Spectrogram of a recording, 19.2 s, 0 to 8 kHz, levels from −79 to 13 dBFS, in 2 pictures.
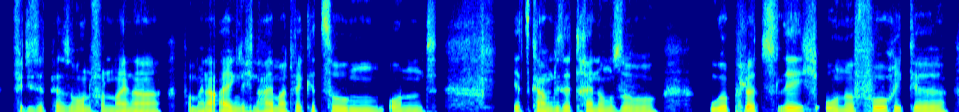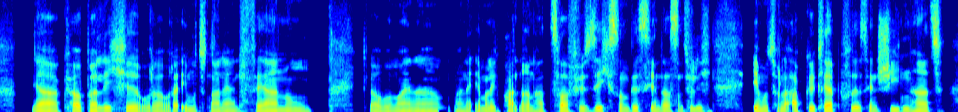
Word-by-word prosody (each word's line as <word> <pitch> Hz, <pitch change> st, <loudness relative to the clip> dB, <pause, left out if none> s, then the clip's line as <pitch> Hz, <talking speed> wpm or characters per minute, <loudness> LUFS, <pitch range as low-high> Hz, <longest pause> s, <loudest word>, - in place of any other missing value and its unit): für -, -, -5 dB
diese 85 Hz, 0 st, -6 dB
Person 85 Hz, +1 st, -3 dB
von 85 Hz, -1 st, -5 dB
meiner 85 Hz, 0 st, +1 dB, 0.2 s
von -, -, -7 dB
meiner 85 Hz, 0 st, +3 dB
eigentlichen 90 Hz, -1 st, +1 dB
Heimat 90 Hz, 0 st, +1 dB
weggezogen 115 Hz, +2 st, -1 dB
und 85 Hz, -1 st, -4 dB, 0.8 s
jetzt -, -, -2 dB
kam 90 Hz, 0 st, +2 dB
diese 85 Hz, 0 st, -1 dB
Trennung 90 Hz, 0 st, 0 dB
so 85 Hz, 0 st, -2 dB, 0.5 s
urplötzlich 125 Hz, +3 st, +2 dB
ohne 95 Hz, 0 st, 0 dB
vorige, 85 Hz, -2 st, 0 dB, 0.4 s
ja, 90 Hz, -1 st, +5 dB
körperliche 95 Hz, +1 st, +2 dB
oder 85 Hz, -1 st, -2 dB
oder -, -, +1 dB
emotionale 90 Hz, -2 st, -2 dB
Entfernung. 110 Hz, +9 st, -1 dB, 0.5 s
Ich -, -, -22 dB
glaube, 85 Hz, +1 st, -2 dB
meine 85 Hz, 0 st, -1 dB
meine 85 Hz, -1 st, -6 dB
ehemalige 90 Hz, -2 st, -2 dB
Partnerin 90 Hz, +1 st, 0 dB
hat 85 Hz, 0 st, -6 dB
zwar 85 Hz, -, +4 dB
für 85 Hz, -, -3 dB
sich 90 Hz, +4 st, +3 dB
so -, -, 0 dB
'n 85 Hz, -, -5 dB
bisschen 90 Hz, -1 st, +1 dB
das 85 Hz, 0 st, +3 dB
natürlich 85 Hz, +1 st, -4 dB, 0.4 s
emotional 95 Hz, +1 st, +2 dB
abgeklärt, -, -, +4 dB
bevor -, -, -2 dB
sie -, -, +3 dB
das -, -, -8 dB
entschieden 105 Hz, +7 st, 0 dB
hat, 120 Hz, +1 st, +3 dB
90 Hz, 145 wpm, -25 LUFS, 85-95 Hz, 0.8 s, ja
